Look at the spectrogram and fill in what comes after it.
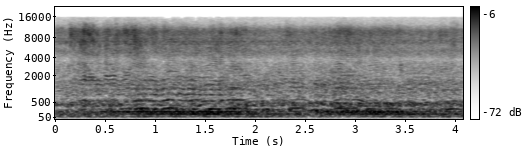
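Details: Short stretch of bee buzzing, 27 September 2018: an even, dense hum with several stacked low pitches and a soft hiss above, steady from start to finish.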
